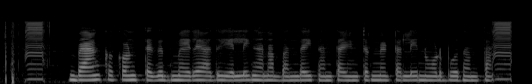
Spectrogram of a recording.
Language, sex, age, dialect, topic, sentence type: Kannada, female, 25-30, Central, banking, statement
